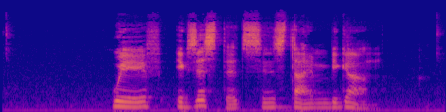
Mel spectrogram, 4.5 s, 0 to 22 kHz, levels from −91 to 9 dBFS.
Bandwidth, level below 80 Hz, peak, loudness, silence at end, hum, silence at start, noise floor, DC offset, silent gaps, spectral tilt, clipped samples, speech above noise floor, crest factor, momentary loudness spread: 15.5 kHz; -64 dBFS; -6 dBFS; -26 LUFS; 0.75 s; none; 1.15 s; -65 dBFS; under 0.1%; none; -1 dB/octave; under 0.1%; 36 dB; 24 dB; 14 LU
